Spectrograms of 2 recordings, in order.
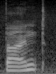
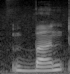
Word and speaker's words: Bundt: nothing bundt cakes it they're they're bunt bunt like b-u-n-d-t yeah that's how you spell it um little bundt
